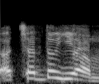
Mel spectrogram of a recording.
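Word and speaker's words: अच्छेद्योऽयम्: अच्छेद्योऽयं मद्दायं না, আপনি আবার ভুল क्लेद्य করছেন, অকার হবে না ওখানে, মানে ওটার কোনো প্রোনাউন্সিয়েশন হবে না, তার মানে কি ওটা নেই, এক্সিস্ট করছে না। यम यम হবে अच्छेद्य यम তাহলে অয়ম নয়, ইয়ম। ইয়াকারের हाँ উচ্চারণ কেমন হয়, ইয়া, তাহলে ইয়ম, यम এতটুকুই উচ্চারণ हाँ হবে।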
